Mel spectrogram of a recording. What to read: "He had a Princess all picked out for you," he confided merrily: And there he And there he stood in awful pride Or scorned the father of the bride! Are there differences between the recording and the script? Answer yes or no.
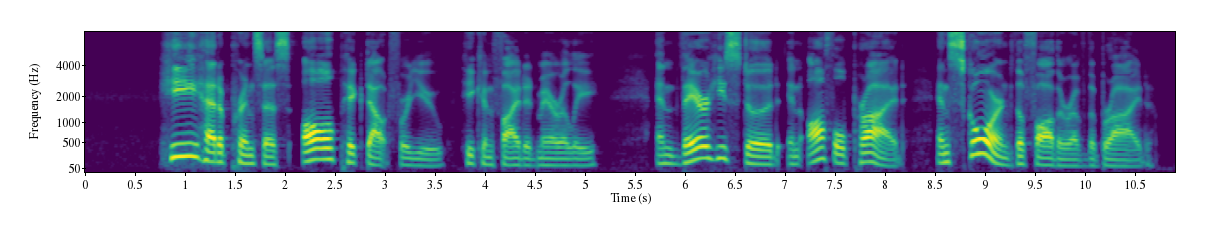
yes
